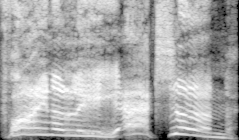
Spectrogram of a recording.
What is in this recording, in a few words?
Enemy Spotted Female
